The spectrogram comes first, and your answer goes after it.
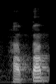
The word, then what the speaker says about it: Hattab: Allamah Yahya bin Muhammadil Hattab bil ha'il muhmalah, Hattab bacanya dengan ha yang tanpa titik.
